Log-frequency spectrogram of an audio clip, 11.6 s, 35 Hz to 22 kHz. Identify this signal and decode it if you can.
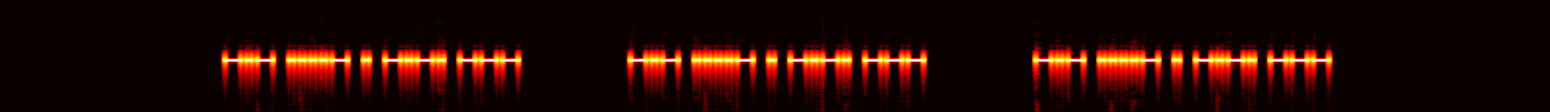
Morse code, heard as a keyed tone, about 30 wpm, 700 Hz. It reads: K4ECO K4ECO K4ECO
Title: USA Call Signs - 5 Characters - Repeated 3x - 30wpm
